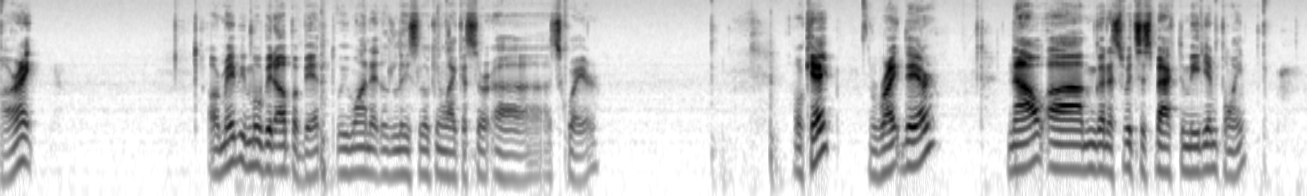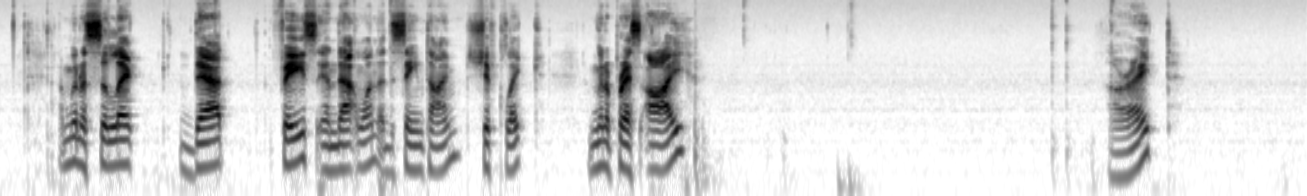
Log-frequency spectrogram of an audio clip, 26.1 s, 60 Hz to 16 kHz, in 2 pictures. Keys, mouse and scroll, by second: 0.1-2.5 middle drag, 5.7-8.7 drag, 11.2-12.2 drag, 12.6 middle click, 14.1 click, 15.2 middle click, 16.9-19.6 middle drag, 21.4 i, 24.1-26.1 middle drag.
